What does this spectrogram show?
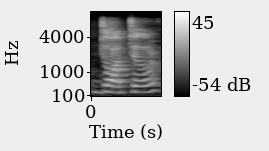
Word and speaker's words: daughter: GH is not pronounced when it comes after a vowel. Examples: thought, draught, through, thorough, borrow, daughter, light, might, sight, right, fight, wait, and wait.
